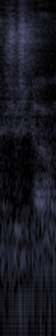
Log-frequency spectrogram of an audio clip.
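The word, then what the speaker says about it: Kościuszko: Um, General Kushko is the actual pronunciation of that name.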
